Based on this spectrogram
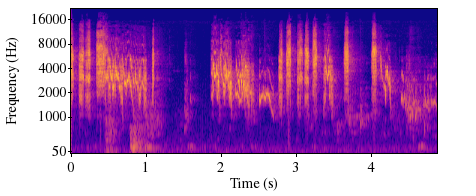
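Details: Happy budgie giving loud, dense, squawky chirps in fast bursts, a short pause, then rapid chattering notes of varied pitch.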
